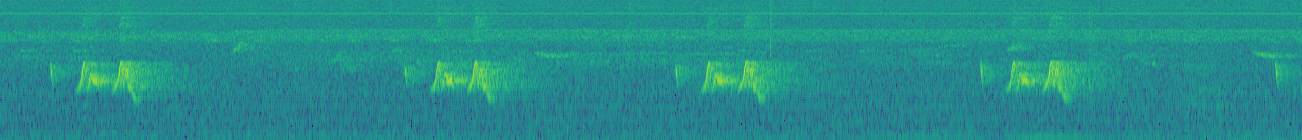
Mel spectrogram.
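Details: Wild Chuck-will's-widow singing in the woods near a house. Five rhythmic three-part phrases repeat roughly every three seconds: a quiet opening note, then a loud whistled rising-and-falling pair. There is constant background hiss.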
